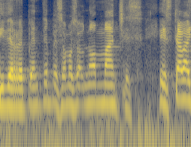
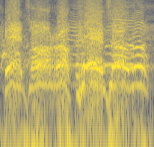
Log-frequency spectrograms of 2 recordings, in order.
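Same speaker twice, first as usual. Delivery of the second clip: very high, loud chant; rallying shout; 12 semitones higher, 11 dB louder, much slower than usual. Real, not acted. Host cheering after a joke lands, rallying shout. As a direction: belt it out to the whole room.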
